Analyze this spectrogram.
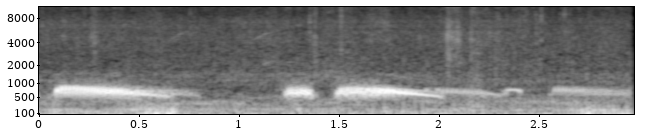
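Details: Decoy spotted dove calling in a forest to lure wild doves: a drawn-out descending coo, a brief clipped note, then another long falling coo and a softer trailing note, over low rumbling noise.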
